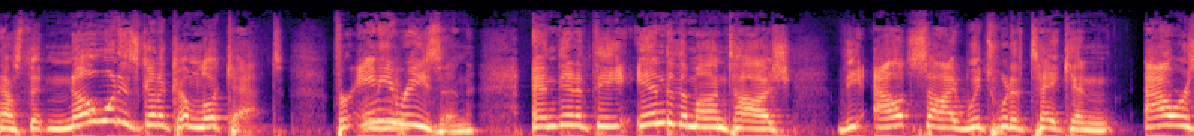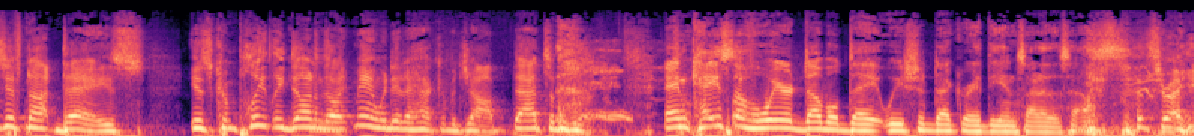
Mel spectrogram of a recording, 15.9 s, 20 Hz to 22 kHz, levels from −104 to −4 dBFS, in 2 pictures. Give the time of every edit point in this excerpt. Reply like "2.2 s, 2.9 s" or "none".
none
